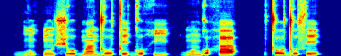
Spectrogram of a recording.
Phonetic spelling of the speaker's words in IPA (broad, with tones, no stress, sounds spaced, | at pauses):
ɡ͡b ũ˨ k͡p ũ˨˦ ʃ o˦ b ã˧ d o˧ t e˧ ɡ o˦ h i˦˨ | b ɔ̃˨ ɡ ɔ˨˦ h a˦˨ | t ɔ˨ d o˨˦ s e˧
